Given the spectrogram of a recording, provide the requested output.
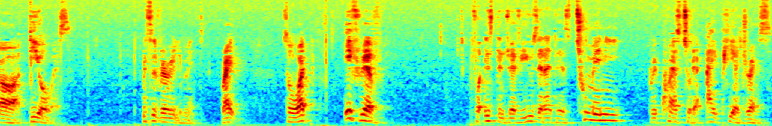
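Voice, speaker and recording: With long, frequent pauses, a somewhat breathy man of medium pitch speaks with lively intonation. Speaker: student presenting software project. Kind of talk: screen-share code walkthrough. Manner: fast; rhetorical questions, repetitive fillers.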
